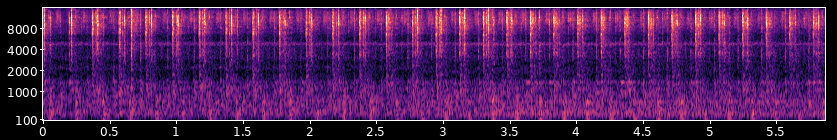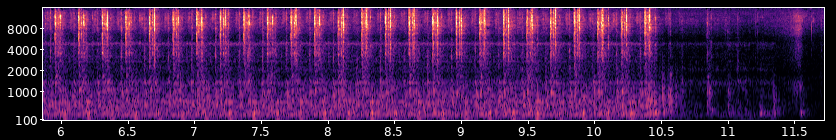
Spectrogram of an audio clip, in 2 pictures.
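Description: A domestic sewing machine quilting a large quilt runs in a steady, fast, even rhythm of needle strokes for about ten seconds, loud and close, then stops abruptly, leaving a faint quieter tail.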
